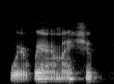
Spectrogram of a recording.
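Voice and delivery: a low unvoiced mutter; muttered to self. Real, not acted. Reader losing the place in the book, muttering. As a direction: mutter while finding the place. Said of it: "reader loses place, mutters".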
